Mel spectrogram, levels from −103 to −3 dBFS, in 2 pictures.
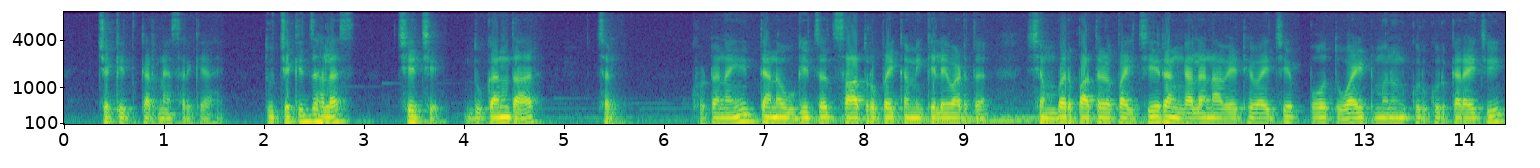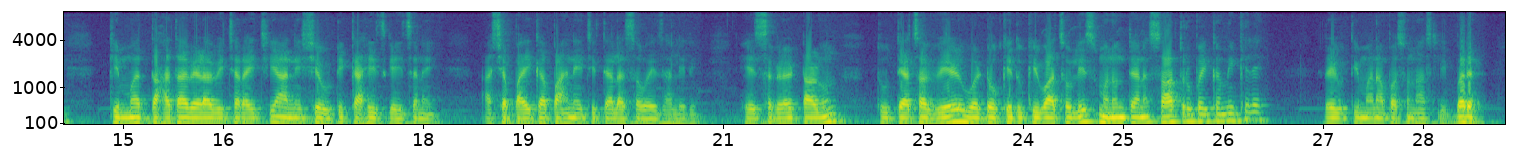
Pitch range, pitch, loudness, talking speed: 100-110 Hz, 105 Hz, -15 LUFS, 135 wpm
